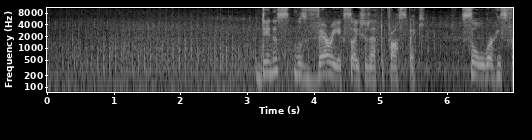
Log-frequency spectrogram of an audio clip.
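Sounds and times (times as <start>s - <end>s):
helicopter rotor blades chopping overhead: 0.0s - 6.9s
speech: 3.2s - 6.9s.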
